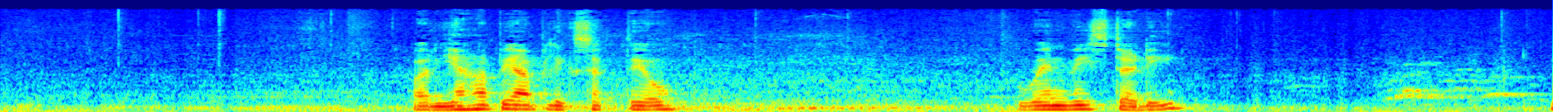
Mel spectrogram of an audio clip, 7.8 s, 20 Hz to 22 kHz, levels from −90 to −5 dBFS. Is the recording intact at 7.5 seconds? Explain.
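Yes, the audio at 7.5 seconds is intact, with no dropout, click, distortion or other fault at that moment.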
